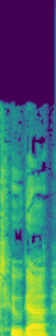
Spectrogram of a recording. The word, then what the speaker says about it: hygge: It is not spelled the way it sounds, but it is pronounced hygge.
